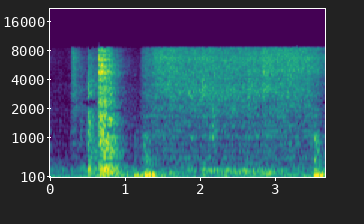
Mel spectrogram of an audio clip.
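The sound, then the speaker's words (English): A running kitchen tap while hands are washed before kneading seitan: a few splashy bursts at first, then a steady, even rush of water. “Now I'm washing my hands real good here”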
